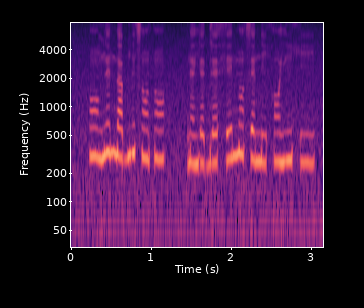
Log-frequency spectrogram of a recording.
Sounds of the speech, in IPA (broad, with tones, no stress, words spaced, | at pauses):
ɔ̃˧ɡɛ̃˦ na˧bĩ˦sɔ̃˧tɔ̃˧ | ɾɛ̃˨jɛ˨ ɡɛ˨ he˨˦nɔ̃˦˨ sɛ˧ ni˨hɔ̃˧jĩ˧ hi˧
